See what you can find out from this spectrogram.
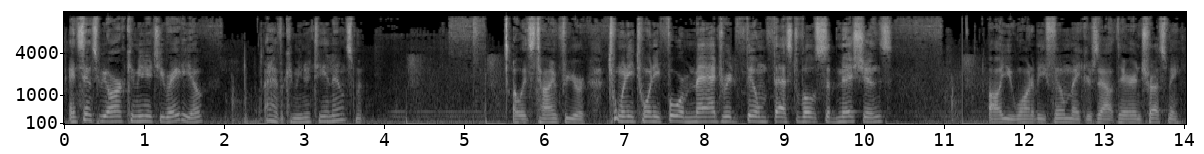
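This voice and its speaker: A man's voice: a little high, normal speed, a little mellow, soft background music. A man hosting a community radio show with casual, comedic DJ patter, rambling in a folksy way and repeating his phrases.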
